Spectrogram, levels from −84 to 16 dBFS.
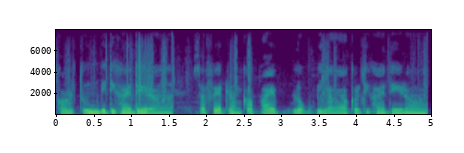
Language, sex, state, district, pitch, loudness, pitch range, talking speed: Hindi, female, Arunachal Pradesh, Papum Pare, 185 Hz, -18 LUFS, 175-195 Hz, 190 wpm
